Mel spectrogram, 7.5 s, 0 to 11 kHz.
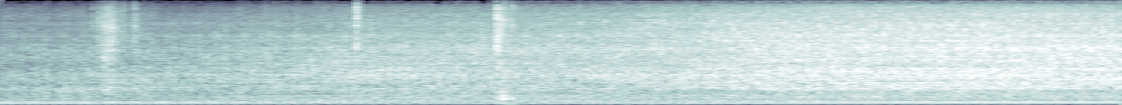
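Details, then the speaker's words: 2007 Peterbilt 386 diesel with Eaton 13-speed manual, warm idle with cruise off: steady, even low rumble at constant speed, no knocks or misses; sounds healthy. "Let's get this thing down to idle. Let's have a listen to it running, and I'll get that oil filler cap off, and we can see how much blow-by is coming out of it."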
